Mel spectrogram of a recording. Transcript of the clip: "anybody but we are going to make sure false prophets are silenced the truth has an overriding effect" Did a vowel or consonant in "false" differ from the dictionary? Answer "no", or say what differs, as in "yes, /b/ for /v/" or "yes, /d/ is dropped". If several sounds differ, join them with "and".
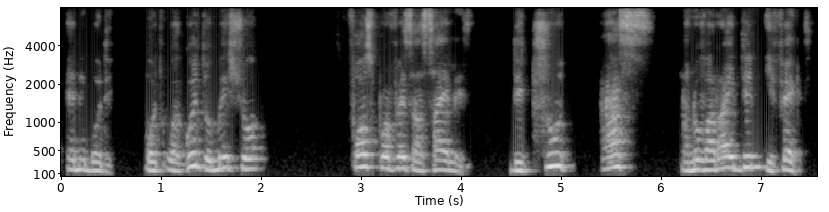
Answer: yes, /l/ is dropped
